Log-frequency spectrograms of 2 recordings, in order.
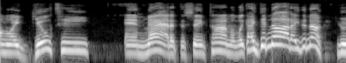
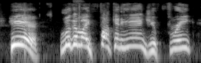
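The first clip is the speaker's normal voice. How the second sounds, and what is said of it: Screaming. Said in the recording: “I'm screaming”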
